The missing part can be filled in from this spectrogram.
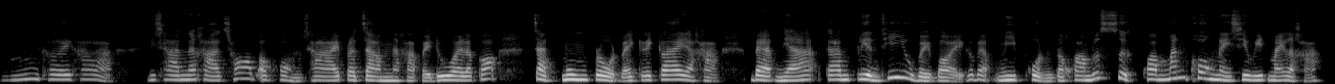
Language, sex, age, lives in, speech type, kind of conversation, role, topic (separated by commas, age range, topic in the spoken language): Thai, female, 45-49, Thailand, read, expert-assistant, asker, การเลือกที่อยู่อาศัยของคนไทยเหมือนเลือกที่นั่งในโรงหนังไหม?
